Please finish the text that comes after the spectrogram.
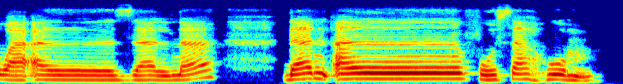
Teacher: kita akan mendengar adanya gunah yang panjang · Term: Ikhfa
